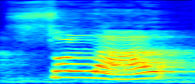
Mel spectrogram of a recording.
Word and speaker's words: 설날: Solal. Kak, ini kan ada nian di sini. Ya, barang yang belum belajar belajar ya. Jadi solnal ini dibaca menjadi solal.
